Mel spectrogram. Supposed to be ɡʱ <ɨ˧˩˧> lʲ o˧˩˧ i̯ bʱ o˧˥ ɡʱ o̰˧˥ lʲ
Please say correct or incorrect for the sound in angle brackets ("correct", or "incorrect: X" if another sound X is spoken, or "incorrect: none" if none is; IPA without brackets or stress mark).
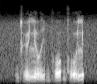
incorrect: ʏ˧˩˧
